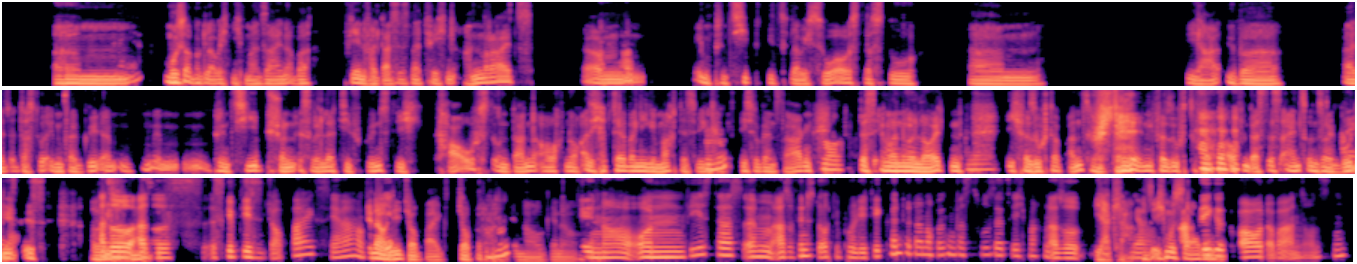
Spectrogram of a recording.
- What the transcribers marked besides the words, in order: distorted speech; static; laughing while speaking: "anzustellen"; chuckle; other background noise; in English: "Goodies"
- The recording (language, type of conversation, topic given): German, podcast, Wie kannst du im Alltag Fahrrad und öffentliche Verkehrsmittel nachhaltiger nutzen?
